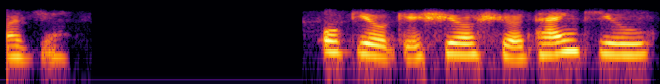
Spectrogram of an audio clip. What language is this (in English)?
Nepali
